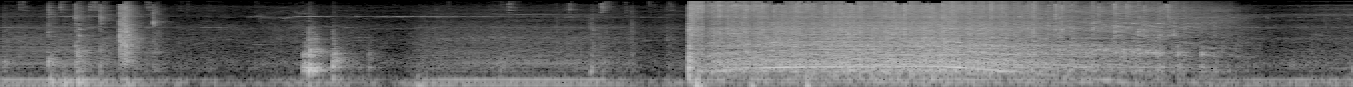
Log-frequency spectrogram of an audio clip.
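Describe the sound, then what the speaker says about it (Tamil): Kitchen mixer grinder whirring as it grinds black pepper, garlic and cumin for rasam, a loud steady grinding roar starting suddenly midway and running continuously after a few short clicks and handling noises. "நம்ம இந்த மிளகையும் பூண்டையும் சீரகத்தையும் ஒரு ஓட்டு"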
